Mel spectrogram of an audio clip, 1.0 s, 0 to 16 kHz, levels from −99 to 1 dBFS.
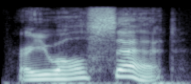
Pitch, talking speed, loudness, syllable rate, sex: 175 Hz, 250 wpm, -15 LUFS, 6.8 syllables/s, female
